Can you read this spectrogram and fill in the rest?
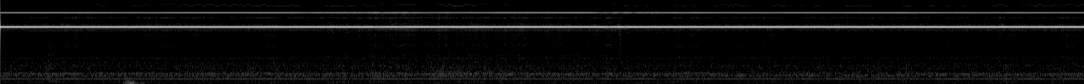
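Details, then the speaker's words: Defective class D amplifier, faulty out of the box, fed a 10 kHz tone from a tone generator: high steady tone with a faint, ugly pulsing beat riding on it; heterodyne beating from switching noise distorting the signal. "listen to it I know many guys can hear the beating but it's pretty ugly the beating sound between the the 10 kilohertz signal coming"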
